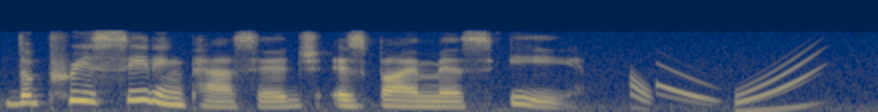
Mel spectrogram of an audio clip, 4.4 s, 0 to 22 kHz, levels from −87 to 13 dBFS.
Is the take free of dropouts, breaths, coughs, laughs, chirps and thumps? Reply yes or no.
no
